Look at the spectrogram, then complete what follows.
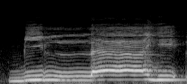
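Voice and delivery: billahi, the lam doubled and pressed, slow; stressed lam in billahi. Shown as a demonstration. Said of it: "lam di lafaz Allah tasydid". (lam billahi ditekan, pelan)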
